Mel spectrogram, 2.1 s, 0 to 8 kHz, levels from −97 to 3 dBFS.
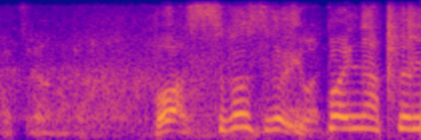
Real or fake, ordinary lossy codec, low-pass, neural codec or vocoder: fake; Opus, 16 kbps; 7.2 kHz; codec, 16 kHz, 2 kbps, FunCodec, trained on Chinese and English, 25 frames a second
